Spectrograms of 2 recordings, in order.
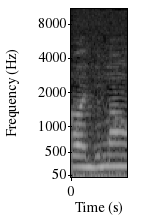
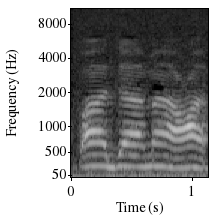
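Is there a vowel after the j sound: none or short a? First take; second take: none; short a. First: The j is followed directly by the next consonant. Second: The j is followed by a short a vowel. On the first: The speaker calls it wrong. "നമ്മൾ വജ്മഅ വജ്മഅ ഒന്നും പറയാം" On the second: The speaker calls it right. "Full ഫതാണ്ട്"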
